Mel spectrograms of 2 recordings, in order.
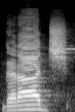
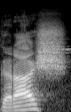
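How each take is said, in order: First: The word ends with a hard 'j' sound. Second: The word ends with a soft 'zh' sound. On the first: This is the common Indian pronunciation. "గరాజ్ అని general Indian Indian pronunciation" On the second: This is the actual pronunciation. "Actually it's గరాష్, ... ష్ ఆ sound వస్తుంది"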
